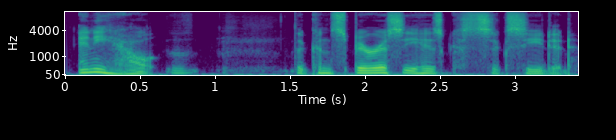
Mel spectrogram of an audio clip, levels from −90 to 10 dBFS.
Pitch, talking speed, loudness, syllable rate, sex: 105 Hz, 90 wpm, -18 LUFS, 5.3 syllables/s, male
